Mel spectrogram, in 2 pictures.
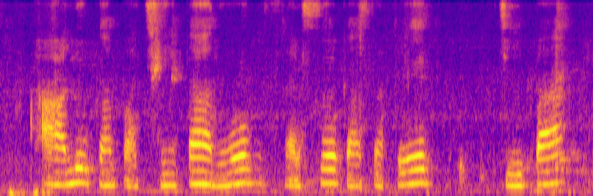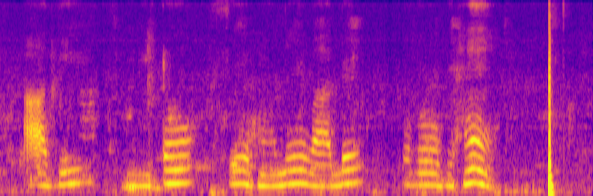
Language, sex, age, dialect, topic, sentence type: Hindi, female, 51-55, Marwari Dhudhari, agriculture, statement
